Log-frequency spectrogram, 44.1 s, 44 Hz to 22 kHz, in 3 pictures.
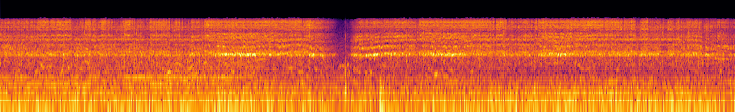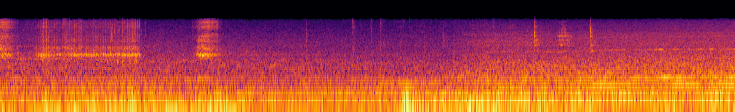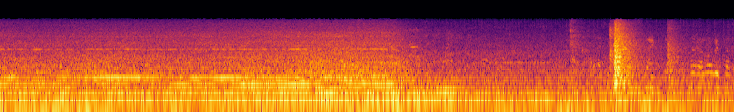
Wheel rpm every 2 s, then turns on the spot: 160, 160, 150, 90, 160, 160, 160, 60, 20, 10, 0, 0, 0, 0, 0, 0, 0, 0, 0, 0, 0, 0.
14-18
